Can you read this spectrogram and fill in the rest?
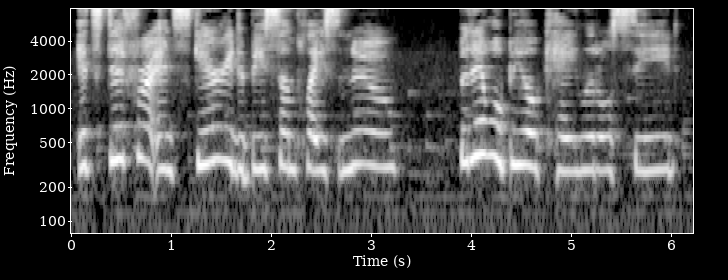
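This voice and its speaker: A woman voicing a small, anxious but caring young male fox in a gentle storybook manner. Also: high-pitched, steady tone, a little slow, soft background music, pitched above the performer's own voice. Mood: nervous reassurance.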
